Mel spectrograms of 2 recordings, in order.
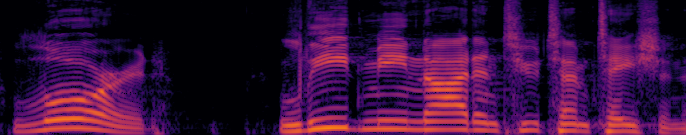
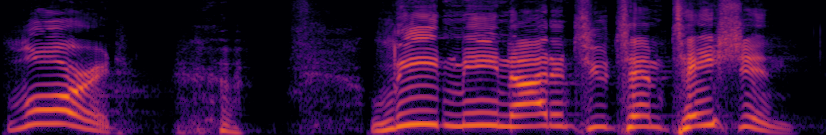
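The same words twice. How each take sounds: First: Acted prayer, drawn out and projected; the man's first plea to God; earnest prayer. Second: Loud, high shout to God; acted frantic shouted plea; shouted prayer. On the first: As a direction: pray it out with weight on each phrase. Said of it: "and he prayed". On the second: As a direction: bellow the prayer in comic desperation. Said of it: "and he shouts".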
